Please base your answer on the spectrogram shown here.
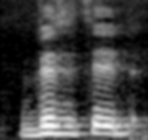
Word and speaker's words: visited: Visited starts with vi, visited, and this id is this third option then of the pronunciation of ed. You can have t, d, and id, and visited is the third one.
